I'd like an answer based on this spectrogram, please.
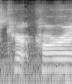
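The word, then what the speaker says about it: Kara: of looked at the three characters of Marcus Cara it almost said Cara Jesus Christ it's yes Cara why did everybody pronounce it Cara it's cara cara and Connor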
